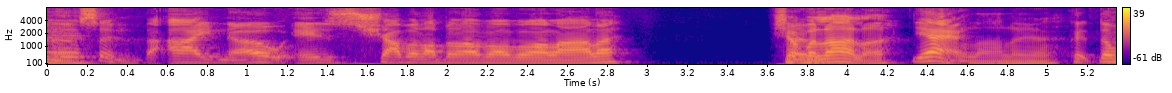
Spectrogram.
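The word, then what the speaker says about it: Tshabalala: No, but what's, how did you pronounce Shabalala. It? Shabalala. It's like Bananarama.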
